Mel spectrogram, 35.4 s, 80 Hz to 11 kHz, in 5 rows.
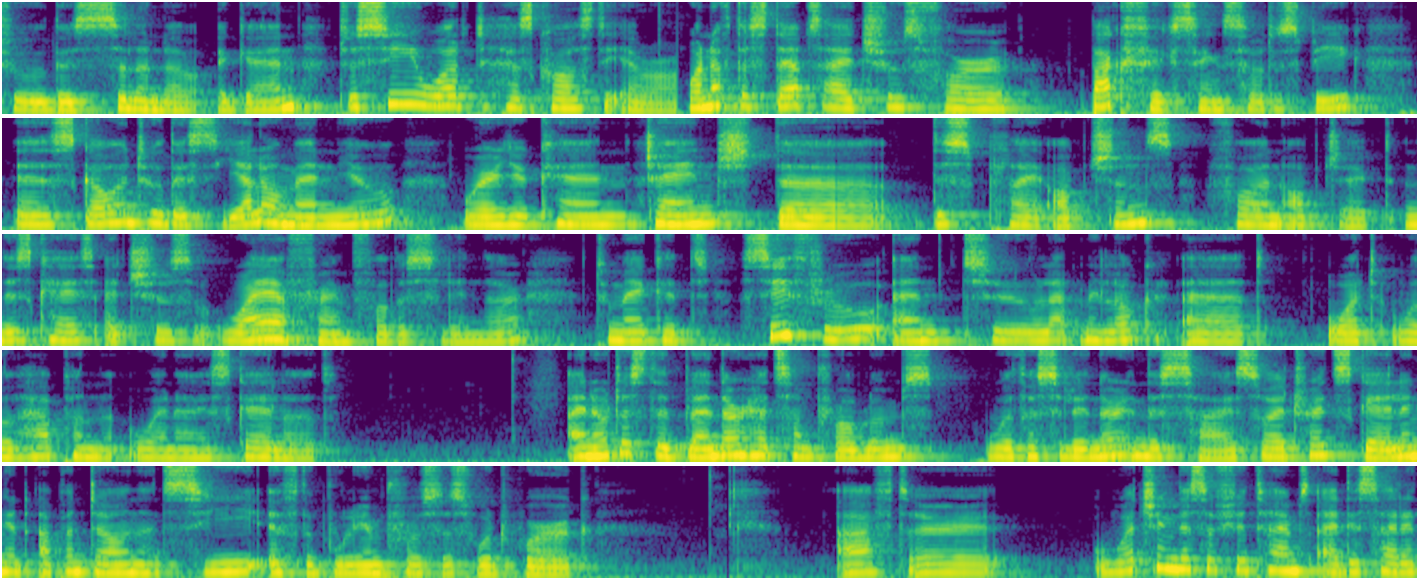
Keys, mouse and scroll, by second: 0.7 scroll down 5, 1.7 KP_1.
